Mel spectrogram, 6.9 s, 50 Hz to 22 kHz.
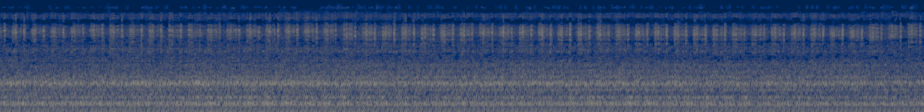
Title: Weird noise in timing belt down to crank area 93 Miata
